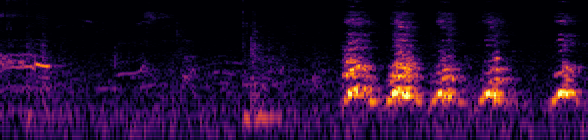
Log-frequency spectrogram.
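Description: A dog barks five times in quick, steady succession, sharp, after a stretch of quiet background noise.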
